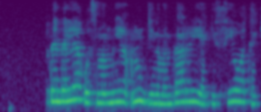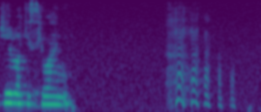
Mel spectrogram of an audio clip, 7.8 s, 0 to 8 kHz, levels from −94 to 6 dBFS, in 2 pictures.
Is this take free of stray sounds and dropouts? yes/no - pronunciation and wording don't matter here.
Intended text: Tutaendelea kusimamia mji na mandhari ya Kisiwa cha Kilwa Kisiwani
no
